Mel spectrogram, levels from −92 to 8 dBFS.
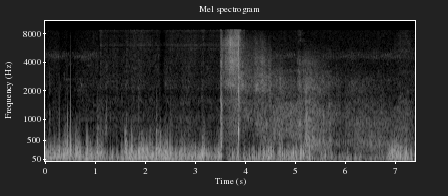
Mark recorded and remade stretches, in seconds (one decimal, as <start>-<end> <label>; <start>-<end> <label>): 0.0-1.1 recorded; 1.1-4.0 remade; 4.0-7.4 recorded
